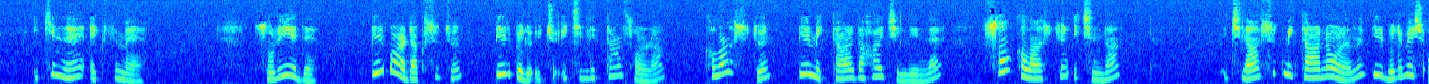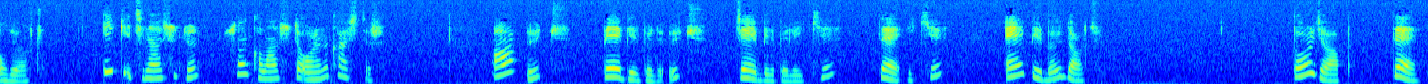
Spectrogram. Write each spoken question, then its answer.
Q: İlk içilen sütün son kalan süte oranı kaçtır?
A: Doğru cevap D. 2.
